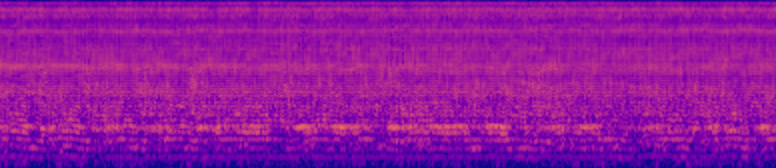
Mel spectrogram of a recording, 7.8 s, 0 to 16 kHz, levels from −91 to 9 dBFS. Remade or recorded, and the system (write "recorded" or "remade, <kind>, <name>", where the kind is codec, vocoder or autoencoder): remade, vocoder, BigVGAN v2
